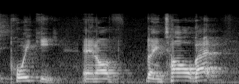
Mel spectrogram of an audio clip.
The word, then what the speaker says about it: potjie: pronounce that word that the proper pronunciation of it is poiki and I've been told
